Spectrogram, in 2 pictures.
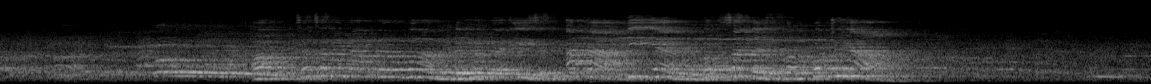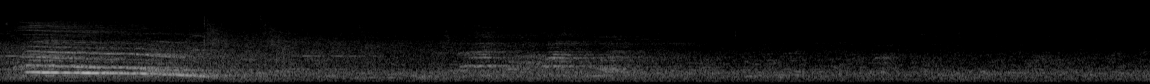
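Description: A crowd murmurs faintly in a large echoing hall.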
